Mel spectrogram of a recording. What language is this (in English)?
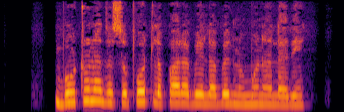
Pashto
